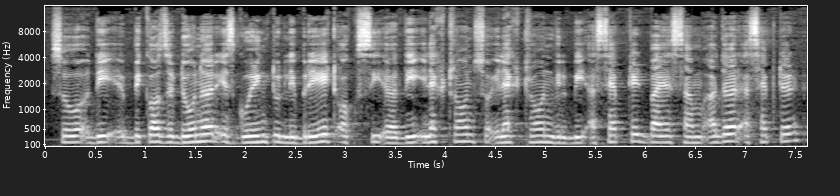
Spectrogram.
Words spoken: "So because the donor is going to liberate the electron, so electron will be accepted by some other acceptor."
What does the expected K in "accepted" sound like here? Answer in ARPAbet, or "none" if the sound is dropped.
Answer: none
